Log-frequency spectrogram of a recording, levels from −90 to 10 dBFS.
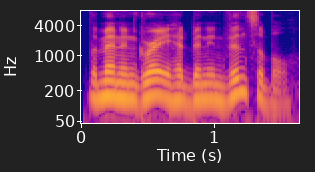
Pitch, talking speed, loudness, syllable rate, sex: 140 Hz, 255 wpm, -16 LUFS, 6.6 syllables/s, male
